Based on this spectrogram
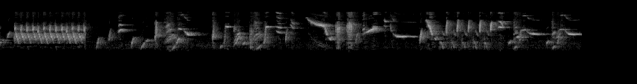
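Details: European goldfinch training song for caged birds: it opens with a harsh buzzy tremolo, then flows into rapid liquid twitters, sliding whistles and quick trilled rattles before stopping cleanly.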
